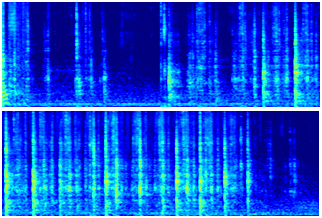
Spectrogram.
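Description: Hand socket ratchet clicking in quick, uneven strokes as a bolt on the steering rack bracket is backed out, starting about two seconds in and stopping just before the end.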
